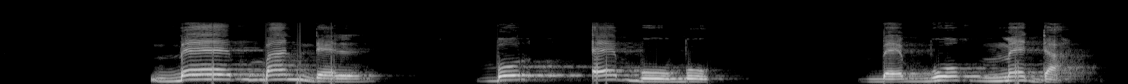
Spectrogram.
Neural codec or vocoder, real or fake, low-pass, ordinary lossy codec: none; real; 7.2 kHz; MP3, 64 kbps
